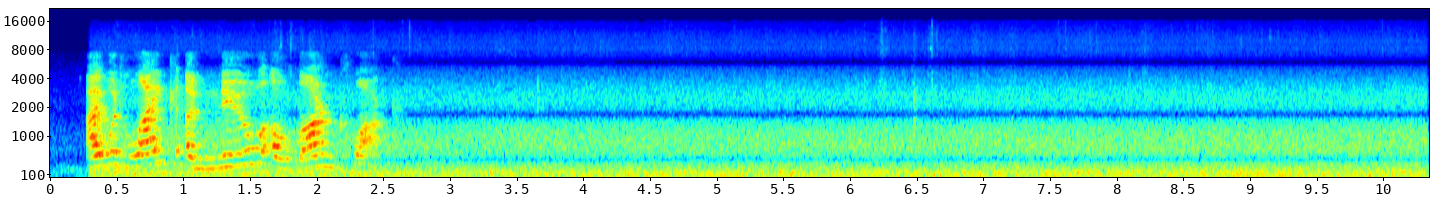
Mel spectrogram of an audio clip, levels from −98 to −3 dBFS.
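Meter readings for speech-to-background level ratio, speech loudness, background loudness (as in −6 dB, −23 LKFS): 15.0 dB, −24.0 LKFS, −39.0 LKFS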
